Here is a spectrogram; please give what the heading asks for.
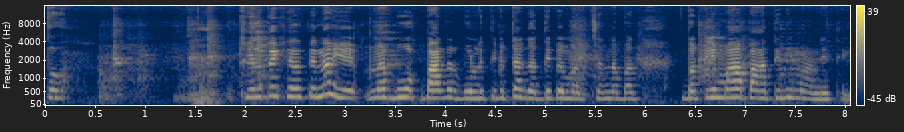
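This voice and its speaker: A woman's voice: high-pitched, a little mellow, a little hiss or hum. A young woman vlogging casually from a small rented room at home, anxiously telling how a scare unfolded. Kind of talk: casual home vlog chat.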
